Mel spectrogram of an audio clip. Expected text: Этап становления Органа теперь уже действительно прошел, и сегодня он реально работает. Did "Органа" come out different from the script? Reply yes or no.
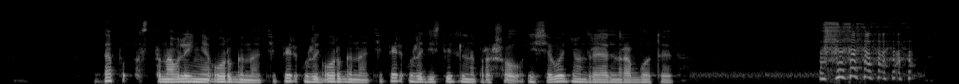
no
